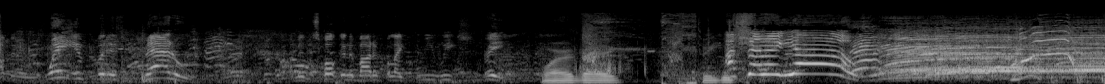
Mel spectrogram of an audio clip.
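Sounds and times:
speech: 0.5s - 10.5s
large live crowd cheering and screaming: 8.6s - 11.0s.

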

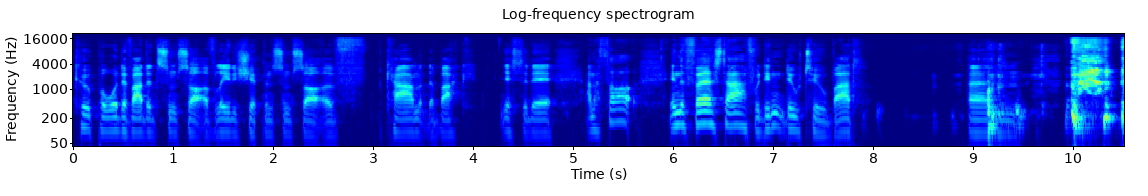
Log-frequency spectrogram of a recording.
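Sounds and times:
speech: 0.0s - 8.1s, 9.0s - 10.4s
person coughing fit: 9.9s - 10.4s.

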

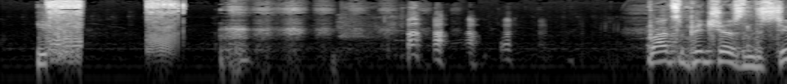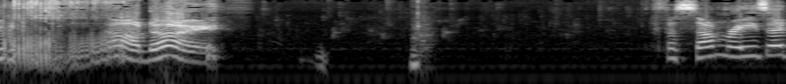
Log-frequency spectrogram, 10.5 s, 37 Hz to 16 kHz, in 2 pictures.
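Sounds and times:
loud sputtering farts: 0.3s - 1.3s, 5.0s - 6.2s
breathy chuckles: 1.4s - 3.5s
speech: 4.4s - 6.8s, 9.8s - 10.4s.

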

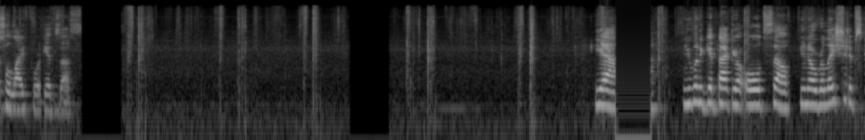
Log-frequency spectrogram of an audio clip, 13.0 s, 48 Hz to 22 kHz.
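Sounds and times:
speech: 0.0s - 1.3s, 8.9s - 12.9s
deck of cards shuffled during a spiritual card reading: 1.8s - 5.3s, 5.9s - 8.9s, 9.8s - 11.3s.

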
